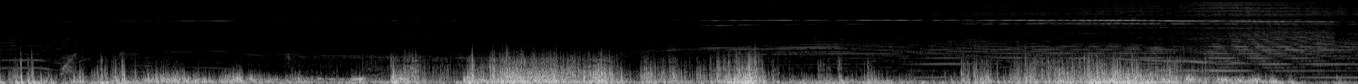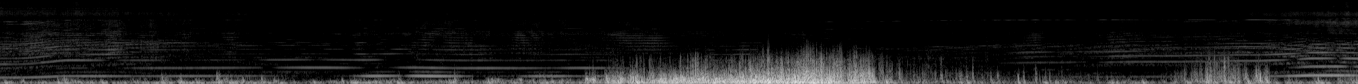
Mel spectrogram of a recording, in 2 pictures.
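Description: A model airplane's electric motor runs under power, its whine rising and falling in pitch as the throttle changes, with louder bursts of noise in between.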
